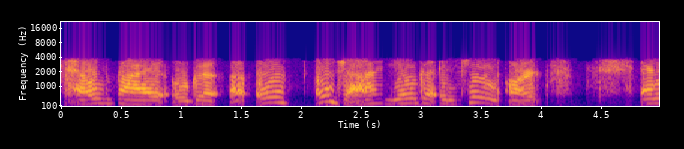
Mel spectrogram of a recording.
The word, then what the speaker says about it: OJAH: She is the owner of OJAH. Did I pronounce that correctly? Yes, that's it, OJAH.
